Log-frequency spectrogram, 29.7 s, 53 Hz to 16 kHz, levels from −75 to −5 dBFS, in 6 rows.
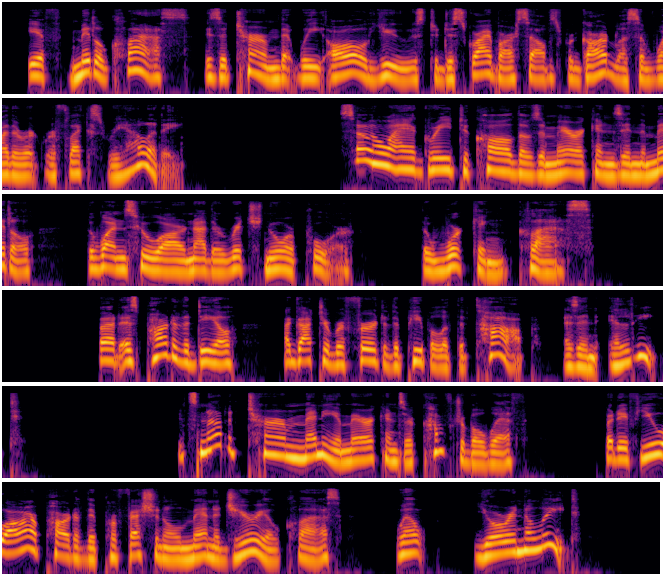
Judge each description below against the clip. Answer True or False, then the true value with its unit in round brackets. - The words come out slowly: False (165 wpm)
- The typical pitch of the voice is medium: True (155 Hz)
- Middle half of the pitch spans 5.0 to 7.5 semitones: True (5.5 semitones)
